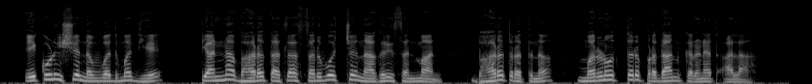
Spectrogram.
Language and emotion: Marathi, neutral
